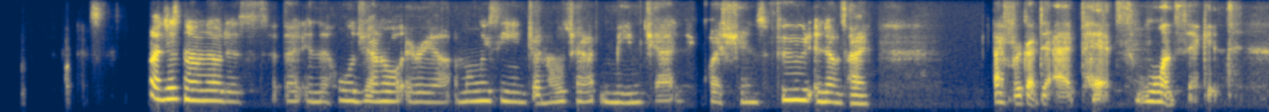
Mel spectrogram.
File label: voice message; Discord; Outcast Gaming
